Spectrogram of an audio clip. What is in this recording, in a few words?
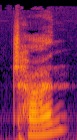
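"chan", Mandarin Chinese, second tone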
